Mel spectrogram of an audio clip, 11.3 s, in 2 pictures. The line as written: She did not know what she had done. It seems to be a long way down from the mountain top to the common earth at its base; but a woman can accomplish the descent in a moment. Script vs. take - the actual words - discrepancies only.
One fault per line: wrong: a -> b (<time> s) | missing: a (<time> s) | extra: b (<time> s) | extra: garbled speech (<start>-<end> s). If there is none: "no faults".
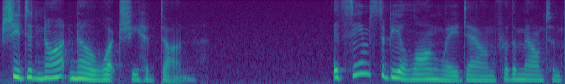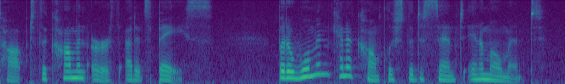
wrong: from -> for (5.0 s)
